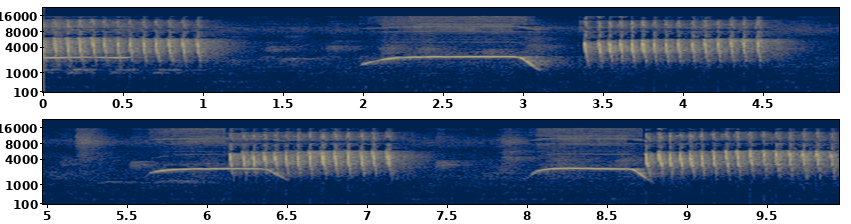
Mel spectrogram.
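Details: Continuous ngebren-style song of a lively Bar-winged prinia, a master recording for training cage birds: a clear rising-then-falling whistle, then a rapid high pulsing rattle, repeated four times in a steady cycle.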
